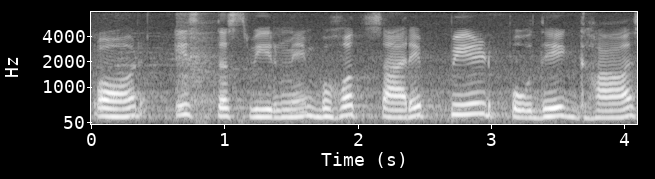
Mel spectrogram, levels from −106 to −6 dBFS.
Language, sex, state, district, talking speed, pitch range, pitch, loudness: Hindi, female, Haryana, Charkhi Dadri, 130 wpm, 200-240 Hz, 220 Hz, -15 LUFS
